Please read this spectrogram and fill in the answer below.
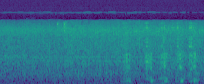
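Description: Near silence: room tone, with a few faint, short sounds in the last second and a half.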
